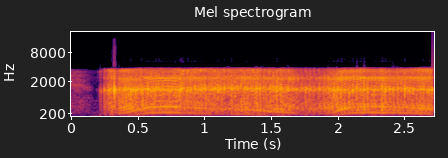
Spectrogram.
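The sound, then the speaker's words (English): A voice imitates a car's engine grinding, said to sound like a fan rubbing on top of the engine: a continuous raspy, buzzing drone that starts after a short click and holds steady for a few seconds with slight wavering pitch. “I'm still hearing that grinding sound. And it sounds something like a fan rubbing on top of the engine.”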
